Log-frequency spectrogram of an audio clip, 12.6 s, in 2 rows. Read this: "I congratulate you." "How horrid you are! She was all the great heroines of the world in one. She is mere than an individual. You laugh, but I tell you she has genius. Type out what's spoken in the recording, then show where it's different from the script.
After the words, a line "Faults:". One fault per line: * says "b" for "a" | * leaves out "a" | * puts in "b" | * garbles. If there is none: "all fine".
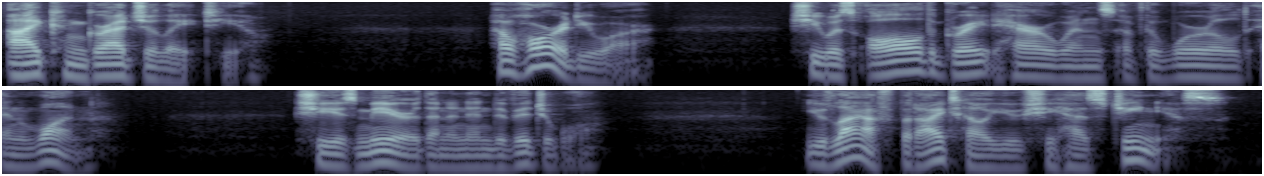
"I congratulate you." "How horrid you are! She was all the great heroines of the world in one. She is mere than an individual. You laugh, but I tell you she has genius.
Faults:
all fine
